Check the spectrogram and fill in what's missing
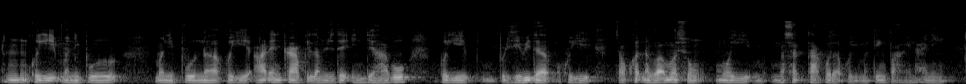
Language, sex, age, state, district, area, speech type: Manipuri, male, 30-45, Manipur, Imphal West, urban, spontaneous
